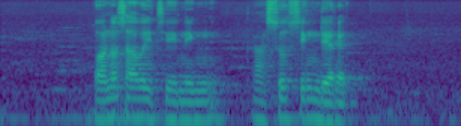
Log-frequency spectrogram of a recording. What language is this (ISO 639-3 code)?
jav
